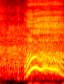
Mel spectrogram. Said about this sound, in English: Gasps. Michael Madsen gasps.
